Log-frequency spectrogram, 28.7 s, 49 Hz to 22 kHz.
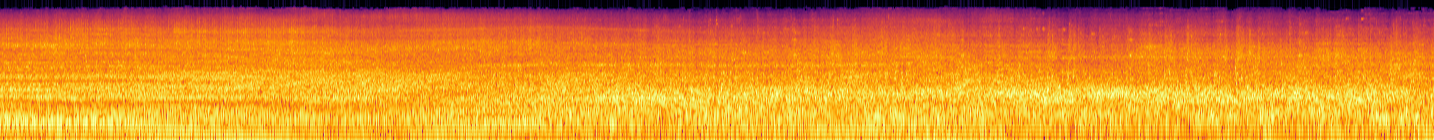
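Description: A diesel-hauled passenger train passing close by. The lead Class 33 diesel locomotive's engine is heard for the first several seconds and fades, then the coaches' wheels clatter rhythmically over the rail joints, with a little wheel squeal.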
